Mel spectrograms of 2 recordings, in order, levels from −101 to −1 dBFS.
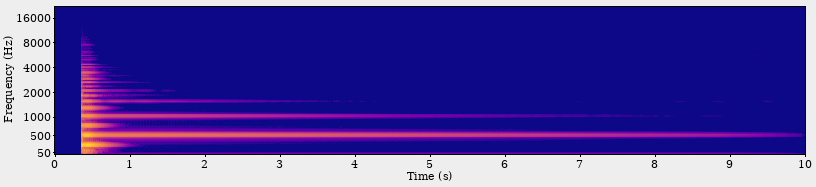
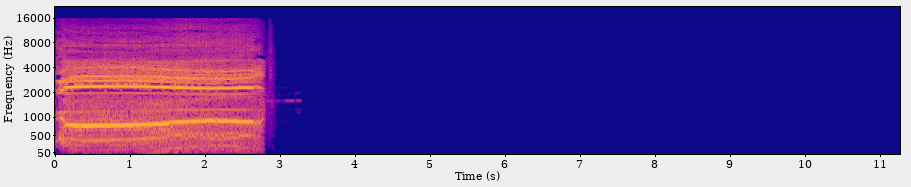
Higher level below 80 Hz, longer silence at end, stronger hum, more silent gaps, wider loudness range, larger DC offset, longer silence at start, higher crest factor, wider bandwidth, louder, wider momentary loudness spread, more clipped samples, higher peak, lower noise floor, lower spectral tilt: first, -54 dBFS vs -66 dBFS; second, 8.35 s vs 8.5 s; neither; neither; first, 29 LU vs 11 LU; neither; first, 0.35 s vs 0 s; first, 26 dB vs 18 dB; second, 4.6 kHz vs 16 kHz; second, -21 LUFS vs -15 LUFS; first, 31 LU vs 7 LU; neither; about the same, -2 dBFS vs -4 dBFS; first, -82 dBFS vs -60 dBFS; first, -9 dB/octave vs -0.5 dB/octave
